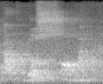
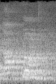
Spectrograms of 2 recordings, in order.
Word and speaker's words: Abdus Somad: aja salah gimana orangnya itu kan bacanya sysiah Abdus Somad bukan Abdul salah namanya Jak betul apalagi otaknya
